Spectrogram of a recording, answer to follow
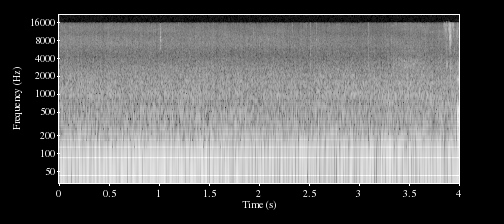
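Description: Low, steady rumble of car engines and running gear from cars moving slowly through tight turns.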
